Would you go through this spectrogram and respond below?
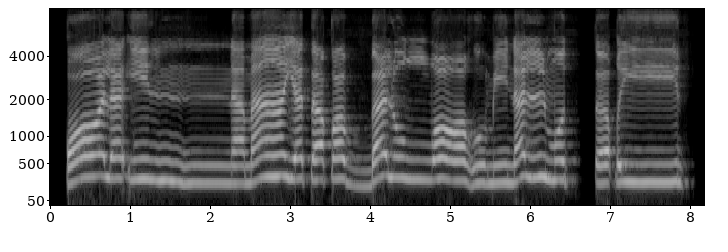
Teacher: یہاں نون مشدد ہے، تو یہاں پر غنہ ہوگا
